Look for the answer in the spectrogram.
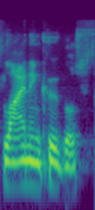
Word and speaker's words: Leinenkugel: So the first Shandy I ever had was Leinenkugel's Summer Shandy. Mm-hmm. Or Leinenkugel, I don't know if I'm pronouncing it right.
